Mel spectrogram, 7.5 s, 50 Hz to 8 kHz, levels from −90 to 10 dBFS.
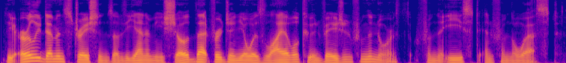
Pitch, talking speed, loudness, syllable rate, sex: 100 Hz, 185 wpm, -18 LUFS, 5.0 syllables/s, male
